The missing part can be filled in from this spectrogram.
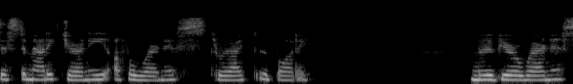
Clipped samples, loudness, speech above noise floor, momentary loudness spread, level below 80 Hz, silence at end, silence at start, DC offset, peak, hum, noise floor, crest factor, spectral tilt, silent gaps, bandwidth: under 0.1%; -32 LUFS; 46 dB; 9 LU; -68 dBFS; 0 s; 0 s; under 0.1%; -16 dBFS; none; -77 dBFS; 16 dB; -5 dB/octave; none; 9.6 kHz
